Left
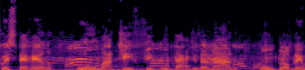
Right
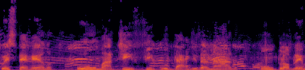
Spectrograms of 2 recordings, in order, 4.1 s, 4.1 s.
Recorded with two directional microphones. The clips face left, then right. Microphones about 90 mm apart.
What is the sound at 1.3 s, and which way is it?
Speech, 15° right (ahead or behind).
